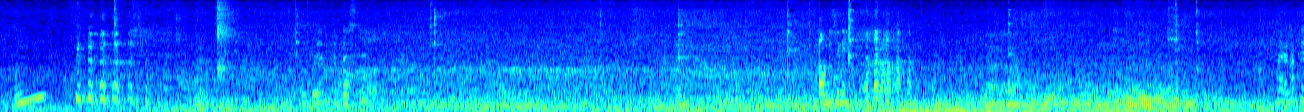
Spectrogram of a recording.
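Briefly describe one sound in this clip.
Spoons and forks clink against plates.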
